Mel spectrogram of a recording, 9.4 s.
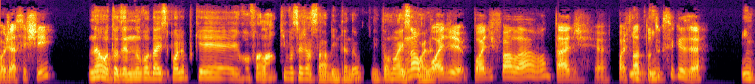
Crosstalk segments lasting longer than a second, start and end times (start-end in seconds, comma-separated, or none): none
